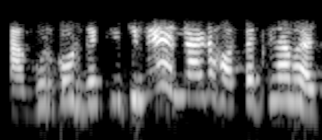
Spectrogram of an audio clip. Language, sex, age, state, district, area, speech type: Odia, female, 18-30, Odisha, Kendujhar, urban, conversation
